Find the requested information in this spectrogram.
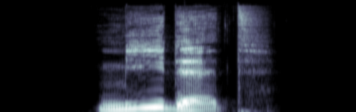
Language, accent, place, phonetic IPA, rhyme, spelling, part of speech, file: German, Germany, Berlin, [ˈmiːdət], -iːdət, miedet, verb, De-miedet.ogg
- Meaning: inflection of meiden: 1. second-person plural preterite 2. second-person plural subjunctive II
